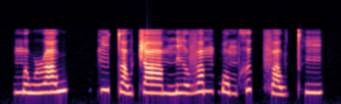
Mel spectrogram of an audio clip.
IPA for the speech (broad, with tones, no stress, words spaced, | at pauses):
mə˨˩wɹa˧˥w | ki˧˥ t̪a˨˩˨wcaː˨˩mni˨˩ə̯ va˧mɓɔ˨˩mxə˦˥k̚ fa˨˩˨wt̪ʰi˧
